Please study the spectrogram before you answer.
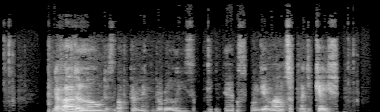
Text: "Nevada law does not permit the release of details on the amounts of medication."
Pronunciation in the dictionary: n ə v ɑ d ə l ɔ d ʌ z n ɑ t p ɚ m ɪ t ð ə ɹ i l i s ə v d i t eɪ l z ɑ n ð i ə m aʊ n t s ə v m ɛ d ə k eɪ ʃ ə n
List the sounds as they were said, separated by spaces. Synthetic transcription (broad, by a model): n ə v ɑ d ə l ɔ d ʌ z n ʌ t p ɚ m ɪ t ð ə ɹ i l i s ə v d i t eɪ l z n ð i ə m aʊ n t ə v m ɛ d ə k eɪ ʃ ə n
